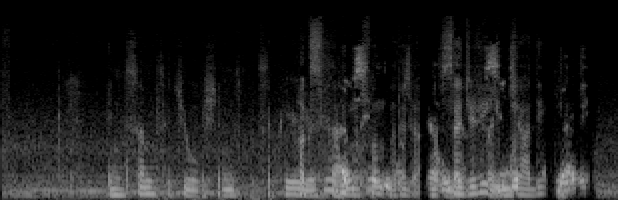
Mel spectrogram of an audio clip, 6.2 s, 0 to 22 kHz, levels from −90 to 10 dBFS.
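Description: From 1.57 to 2.73 s the sound breaks into a run of repeated packet loss, heard as a robotic, choppy stretch. Nine short holes follow one another, the longest about 80 ms. Roughly 300 ms is patched by stretching the preceding sound and another 300 ms simply drops out, so about a quarter of that span is filler. The continuation of the last sound sets this apart from clean dropouts, which would be plain silent gaps.

Echo leak starts at 3.4 s and lasts until 4.12 s. A copy of the speech returns about 0.42 s late, at roughly the level of the direct voice or a little above it. The likely cause is a far-end loudspeaker whose echo canceller let part of the microphone pickup through. It differs from room reverberation because the copy is a distinct, clearly delayed repeat, not a smooth decaying tail.

Overlapping this, the speech dips for a moment at 3.49 to 3.53 s, then sinks heavily from 3.7 to 4.53 s. 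This is speech suppressed in double talk, likely an echo canceller ducking everything while both ends are active. Unlike packet loss, the level is turned down rather than replaced with synthetic filler.

The echo returns at the same delay from 4.33 to 4.67 s and from 4.83 to 5.2 s. From 5.04 to 5.97 s the voice is cut very deeply again, and another echo burst sits inside that stretch at 5.59 to 5.89 s.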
